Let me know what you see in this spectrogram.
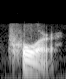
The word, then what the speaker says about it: poor: P-O-U-R, 就是泼水，我们就叫 poor。然后就是贫穷是吗，就 P-O-O-R, 它的发音也就是 poor, it's the same thing, 没有区别，词典会标有一点不一样的什么的，不用想那么多，就是一样的， it's the same thing。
